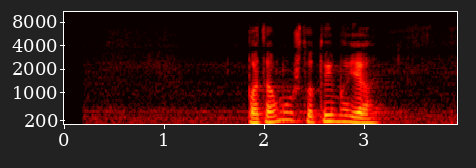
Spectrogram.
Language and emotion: Russian, neutral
